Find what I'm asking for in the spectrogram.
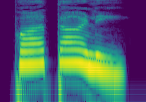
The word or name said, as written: ಪಾತಾಳಿ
